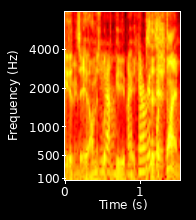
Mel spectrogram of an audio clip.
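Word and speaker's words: Shlaim: Schlime, right? Yeah. Yeah. Schlime.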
